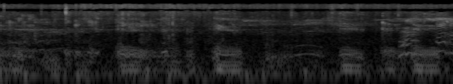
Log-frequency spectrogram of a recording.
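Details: Wild boars in a beech forest, including a large boar with sharp tusks, giving deep, rough grunts in short bursts about every half second to a second, with faint high birdsong in the background.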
